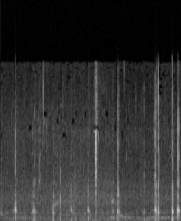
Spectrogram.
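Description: Close-miked crunching of dry baked clay being bitten and chewed: a quick, irregular run of sharp, crisp crunches, several a second.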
